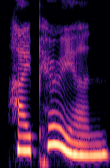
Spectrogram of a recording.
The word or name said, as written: Hyperion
